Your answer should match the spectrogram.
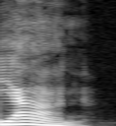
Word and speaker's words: Siemian: Proper pronunciation, Siemian. He did not have a very nice Simeon. – Game. – Simeon. Me-on. Simeon.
